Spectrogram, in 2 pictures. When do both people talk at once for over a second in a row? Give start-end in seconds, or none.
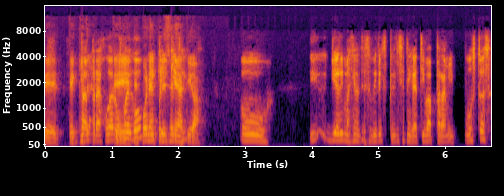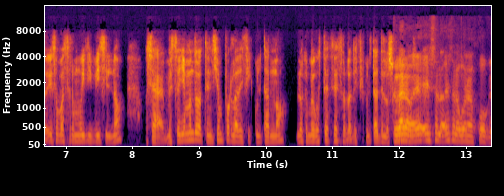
0.5-2.2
